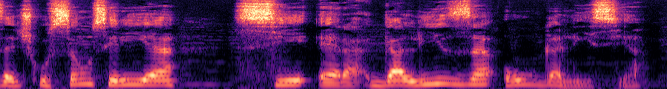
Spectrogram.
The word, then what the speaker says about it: Galiza: E preste atenção na forma como eu pronunciei, Galiza.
